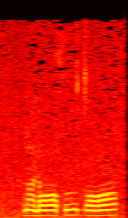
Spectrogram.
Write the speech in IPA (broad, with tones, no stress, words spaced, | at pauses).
ɾɔ̃˧˩˧ɽɔː˩˧˩xuː˦ dɔː˨˥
